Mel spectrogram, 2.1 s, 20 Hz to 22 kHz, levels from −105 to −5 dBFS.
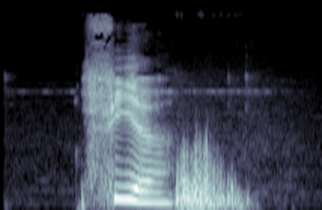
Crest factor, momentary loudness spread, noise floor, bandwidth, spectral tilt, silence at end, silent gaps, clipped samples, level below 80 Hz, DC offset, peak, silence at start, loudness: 18 dB; 17 LU; -65 dBFS; 16 kHz; -6 dB/octave; 0.55 s; none; under 0.1%; -60 dBFS; under 0.1%; -2 dBFS; 0.55 s; -18 LUFS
